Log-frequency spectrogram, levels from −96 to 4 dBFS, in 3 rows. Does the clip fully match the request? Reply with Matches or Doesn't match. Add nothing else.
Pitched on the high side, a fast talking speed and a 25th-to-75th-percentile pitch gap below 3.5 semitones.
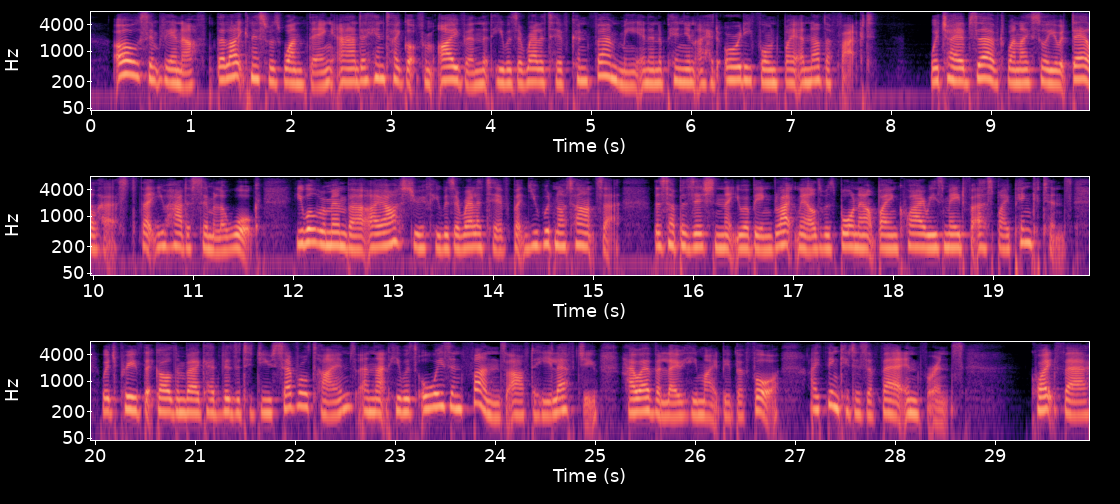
Matches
